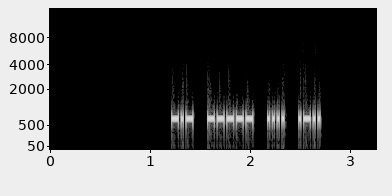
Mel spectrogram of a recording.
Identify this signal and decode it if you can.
Morse code, heard as a keyed tone, about 46 wpm, spaced as for 34 wpm, 700 Hz. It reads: K0HL
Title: USA Call Signs - 4 Characters - 2x Character Spacing - 50wpm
